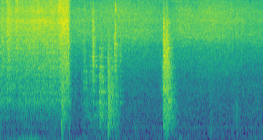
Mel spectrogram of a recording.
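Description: A cut steel bar clangs onto the ground.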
